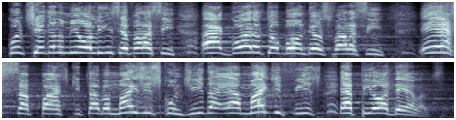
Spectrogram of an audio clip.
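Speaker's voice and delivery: high, loud fervent preaching; preaching at full force. Acted. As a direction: drive it home to the church. (pregação inflamada e alta)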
